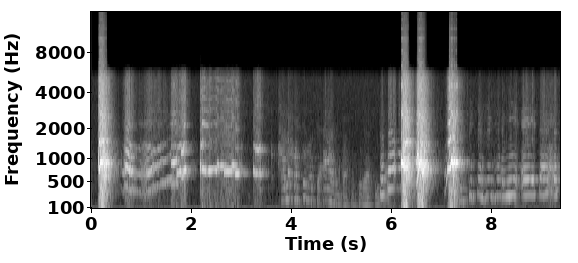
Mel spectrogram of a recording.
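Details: Female pet dog mixing short barks with sliding, whiny vocal sounds, quieter low murmurs in the middle, then three loud sharp barks followed by softer whining tones.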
